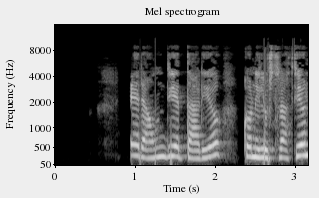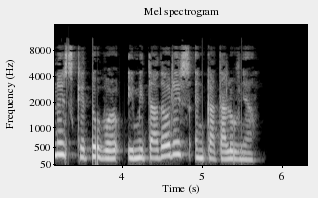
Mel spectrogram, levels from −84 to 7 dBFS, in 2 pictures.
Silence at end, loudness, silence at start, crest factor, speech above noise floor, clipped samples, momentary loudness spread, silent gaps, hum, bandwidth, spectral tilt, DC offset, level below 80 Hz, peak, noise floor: 0.65 s; -13 LUFS; 0.95 s; 14 dB; 75 dB; under 0.1%; 6 LU; none; none; 10 kHz; -4 dB/octave; under 0.1%; -48 dBFS; 0 dBFS; -87 dBFS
